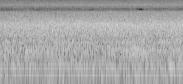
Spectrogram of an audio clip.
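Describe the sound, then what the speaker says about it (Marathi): Sautada waterfall by the Rameshwar temple pours into a pool below, a dense, steady roar of falling water filling the whole short stretch. "या धबधब्यातनं मस्त पाणी पडतंय खाली आणि इथं हे कुंड तयार झालेले आहे"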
